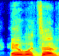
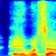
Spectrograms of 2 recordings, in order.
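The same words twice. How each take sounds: First: It is said loudly, close to yelling. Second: It is said in a quiet, soft voice. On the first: "that's me yelling" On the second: "my vocal cords are just they're just"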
